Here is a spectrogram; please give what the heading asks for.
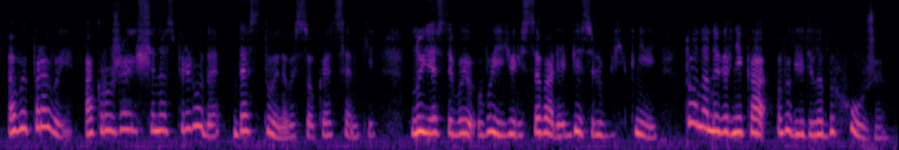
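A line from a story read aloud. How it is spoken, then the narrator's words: Laughing guest. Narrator (Russian): Гостья засмеялась, сказала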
